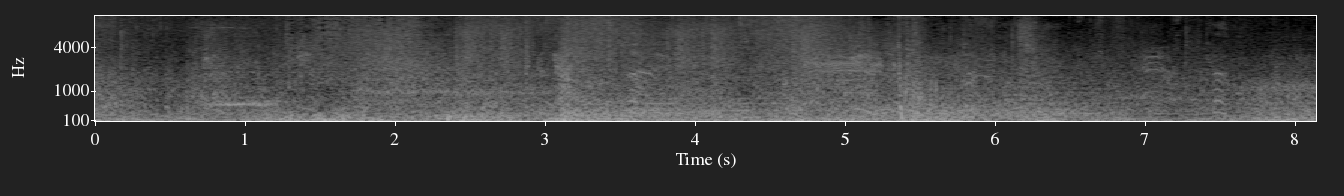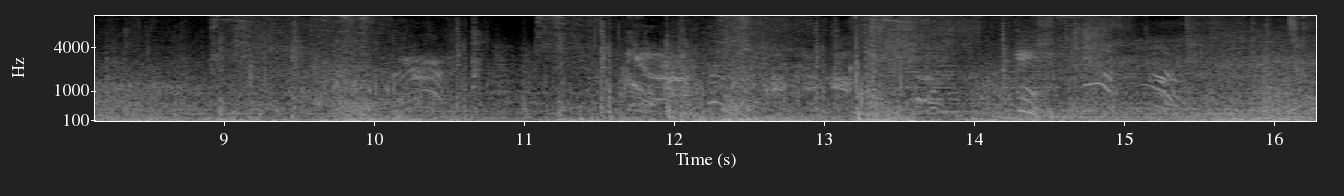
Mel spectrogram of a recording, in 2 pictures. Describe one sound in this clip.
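Fire spells roar and crackle in a video game battle.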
